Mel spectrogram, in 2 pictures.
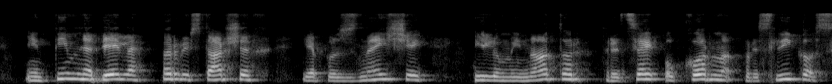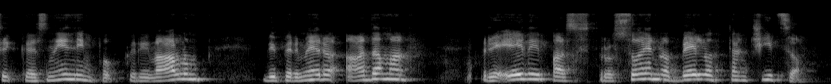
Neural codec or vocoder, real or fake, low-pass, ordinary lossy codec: codec, 24 kHz, 3 kbps, HILCodec; fake; none; none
